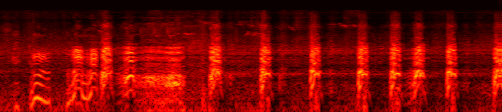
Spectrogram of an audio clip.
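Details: Dobermann Magmar Von Der Burgstätte giving a few rising, whiny yelps and mixed vocal sounds, then settling into a run of single sharp barks spaced roughly every two-thirds of a second.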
